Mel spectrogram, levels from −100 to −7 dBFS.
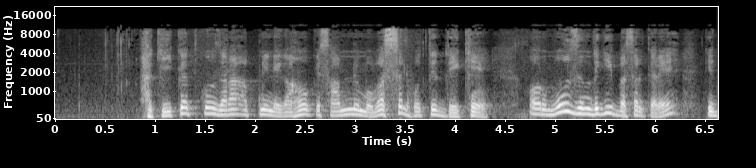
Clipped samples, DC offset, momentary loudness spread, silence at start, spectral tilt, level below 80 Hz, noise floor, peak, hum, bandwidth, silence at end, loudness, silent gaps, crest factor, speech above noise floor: under 0.1%; under 0.1%; 8 LU; 0.85 s; -6.5 dB/octave; -56 dBFS; -53 dBFS; -4 dBFS; none; 11 kHz; 0 s; -20 LUFS; none; 16 dB; 34 dB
